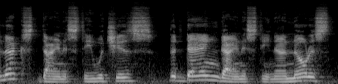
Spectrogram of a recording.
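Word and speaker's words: Tang: Dynasty which is the dang Dynasty now notice T is pronounced d at the beginning of words um D daong is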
